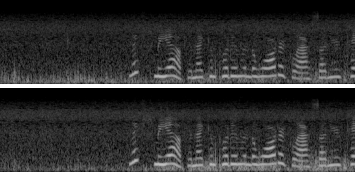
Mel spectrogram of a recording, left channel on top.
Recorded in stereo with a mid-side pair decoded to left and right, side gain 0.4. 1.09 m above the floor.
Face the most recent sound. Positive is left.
turn(degrees=-30)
